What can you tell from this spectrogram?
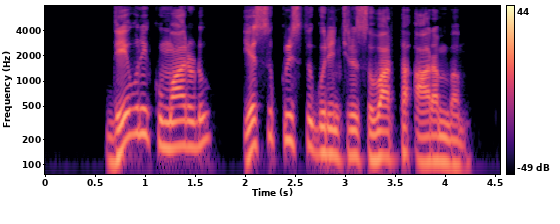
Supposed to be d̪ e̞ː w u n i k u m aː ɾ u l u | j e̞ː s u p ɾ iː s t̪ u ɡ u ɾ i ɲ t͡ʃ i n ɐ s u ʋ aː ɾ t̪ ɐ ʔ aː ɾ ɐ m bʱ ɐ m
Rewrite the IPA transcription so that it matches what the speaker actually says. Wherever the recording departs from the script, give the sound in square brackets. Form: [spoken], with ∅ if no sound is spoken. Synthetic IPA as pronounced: d̪ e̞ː w u n i k u m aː ɾ u [ɽ] u | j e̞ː s u [k] ɾ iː s t̪ u ɡ u ɾ i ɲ t͡ʃ i n ɐ s u ʋ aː ɾ t̪ ɐ ʔ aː ɾ ɐ m bʱ ɐ m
